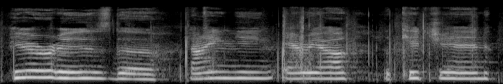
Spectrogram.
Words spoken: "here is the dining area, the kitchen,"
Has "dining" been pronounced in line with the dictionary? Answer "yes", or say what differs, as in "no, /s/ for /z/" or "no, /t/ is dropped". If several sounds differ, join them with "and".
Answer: yes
